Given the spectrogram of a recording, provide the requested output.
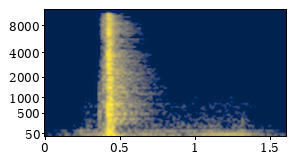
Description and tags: Powerfully Rip Paper
Ripping sound of some paper.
